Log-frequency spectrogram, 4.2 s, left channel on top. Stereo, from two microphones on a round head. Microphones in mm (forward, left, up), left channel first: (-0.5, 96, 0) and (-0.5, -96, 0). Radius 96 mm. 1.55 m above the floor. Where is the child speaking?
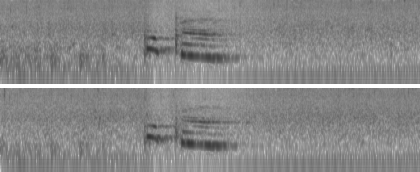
30° left (ahead or behind), 0.7 m.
